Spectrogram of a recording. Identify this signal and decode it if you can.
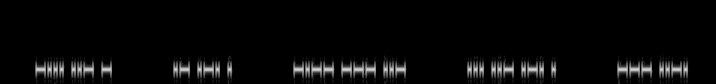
Morse code, heard as a keyed tone, about 40 wpm, 700 Hz. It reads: BUT ARE YOU SURE OF
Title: 3x Word-Spacing - Sentences from Top 300 Words - 40wpm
